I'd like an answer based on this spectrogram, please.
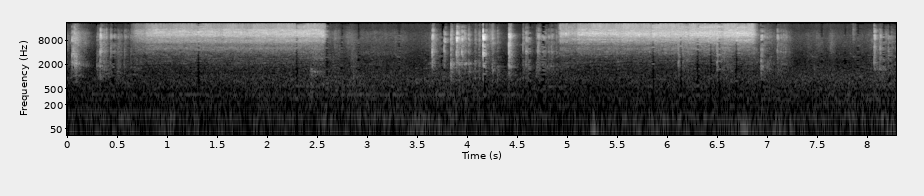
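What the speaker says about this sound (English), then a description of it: "Okay, I'm going in for one more spray." Spray paint hissing from an aerosol can onto a Dollar Tree glass jar, in steady close bursts of a few seconds each separated by short pauses, with faint rattling between sprays.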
